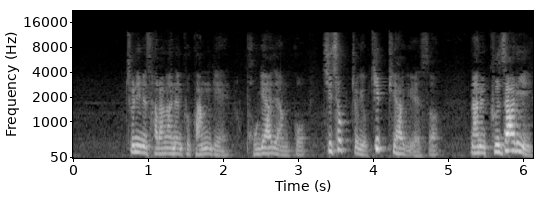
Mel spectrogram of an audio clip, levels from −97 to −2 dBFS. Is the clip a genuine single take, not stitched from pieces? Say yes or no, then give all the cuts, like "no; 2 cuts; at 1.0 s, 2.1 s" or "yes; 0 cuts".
yes; 0 cuts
